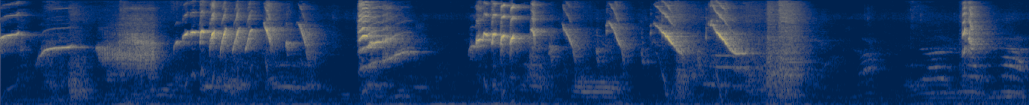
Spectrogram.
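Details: Madura long-tailed shrike delivering a varied imitative song featuring ciblek kristal and canary phrases: high chirps, rising and falling slurred whistles, and buzzy trills in irregular bursts with brief gaps, set in a small room.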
